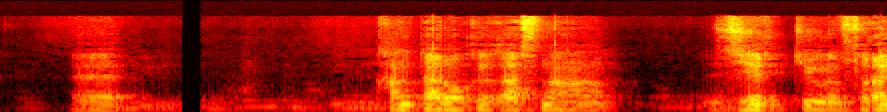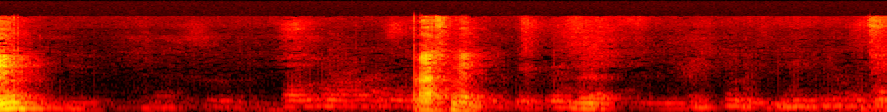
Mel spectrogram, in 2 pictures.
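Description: A young man speaks calmly and close up into a microphone.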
